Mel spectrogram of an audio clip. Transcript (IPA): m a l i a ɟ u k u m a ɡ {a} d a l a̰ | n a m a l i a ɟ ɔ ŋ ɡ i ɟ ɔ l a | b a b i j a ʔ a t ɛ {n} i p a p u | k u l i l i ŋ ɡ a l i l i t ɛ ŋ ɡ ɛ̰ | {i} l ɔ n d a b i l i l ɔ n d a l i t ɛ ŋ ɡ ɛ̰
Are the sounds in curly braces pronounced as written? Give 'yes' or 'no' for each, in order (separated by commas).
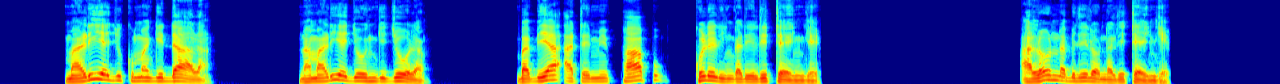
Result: no, no, no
